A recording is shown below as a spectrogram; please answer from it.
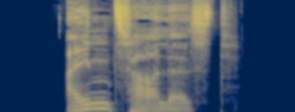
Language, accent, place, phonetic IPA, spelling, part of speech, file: German, Germany, Berlin, [ˈaɪ̯nˌt͡saːləst], einzahlest, verb, De-einzahlest.ogg
- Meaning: second-person singular dependent subjunctive I of einzahlen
